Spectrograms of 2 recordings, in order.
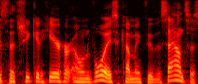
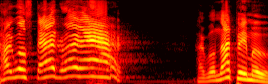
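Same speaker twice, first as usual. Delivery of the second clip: very high, very loud, shrill, booming and defiant; 12 semitones higher, 10 dB louder than usual. Reacting to a story about a pastor, act out a mock-defiant declaration. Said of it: "defiantly declared into the mic".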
